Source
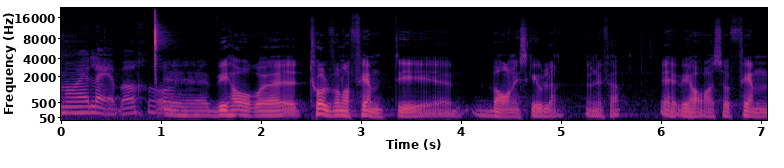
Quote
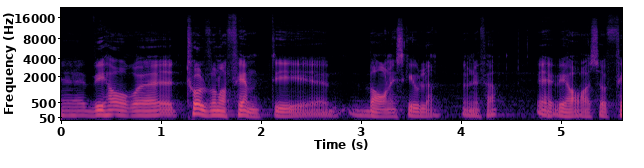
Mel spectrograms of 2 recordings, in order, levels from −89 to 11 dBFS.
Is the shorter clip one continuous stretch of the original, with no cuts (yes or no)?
yes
